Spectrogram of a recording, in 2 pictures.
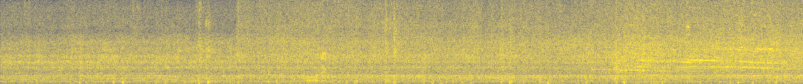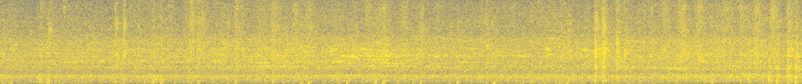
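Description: The Sabarmati-Jammu Tawi Express runs on rails, a steady loud rumble of wheels with rhythmic clickety-clack throughout, close and continuous with no talk.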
